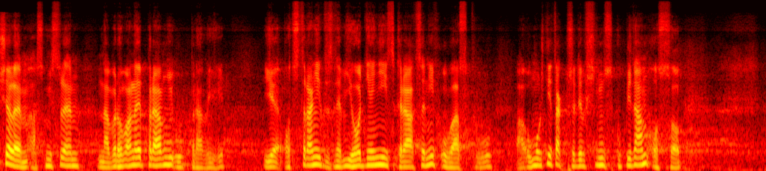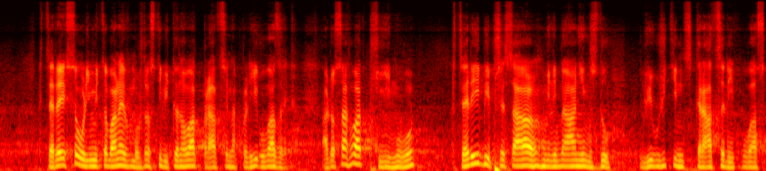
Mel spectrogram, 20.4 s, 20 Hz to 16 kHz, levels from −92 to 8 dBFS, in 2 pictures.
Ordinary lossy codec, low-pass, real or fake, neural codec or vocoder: Opus, 32 kbps; 14.4 kHz; fake; autoencoder, 48 kHz, 32 numbers a frame, DAC-VAE, trained on Japanese speech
